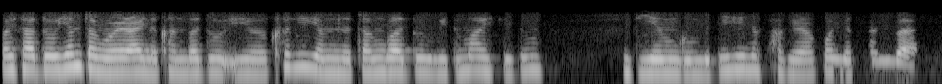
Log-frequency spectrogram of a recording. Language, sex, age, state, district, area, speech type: Manipuri, female, 18-30, Manipur, Kangpokpi, rural, conversation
